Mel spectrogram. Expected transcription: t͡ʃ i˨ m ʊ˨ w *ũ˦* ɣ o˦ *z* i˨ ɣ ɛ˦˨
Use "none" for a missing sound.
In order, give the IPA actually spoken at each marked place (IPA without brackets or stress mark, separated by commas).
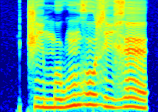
ũ˦, z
